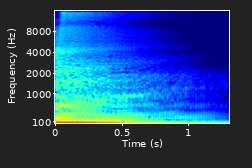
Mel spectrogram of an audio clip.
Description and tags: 02 Eqx Beezlfs G#1
Mapped multisample patch created with synthesizer Equinox.
multi, sample, synth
